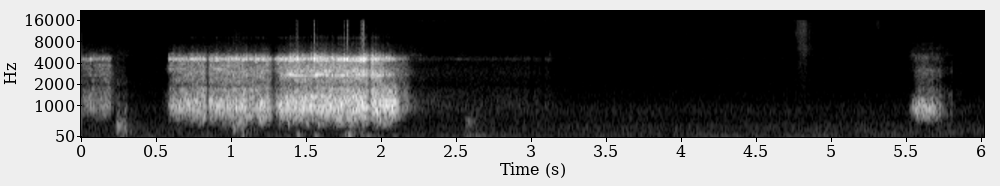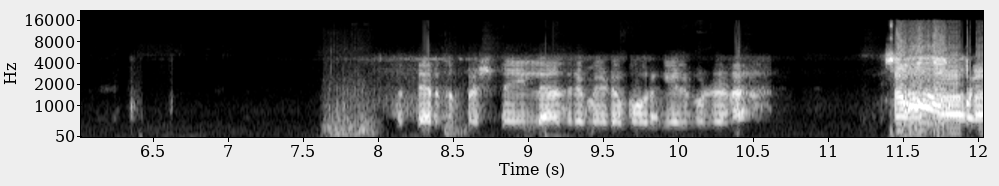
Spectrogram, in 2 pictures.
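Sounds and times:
microphone scraping and crackling: 0:07.6 - 0:08.7.

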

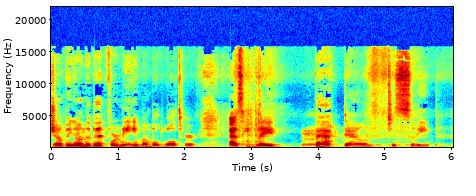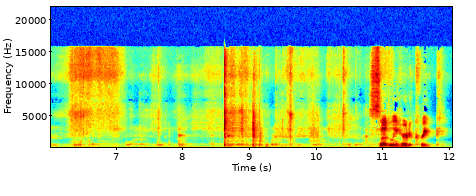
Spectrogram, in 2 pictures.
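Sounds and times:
book pages rustling: 0:06.3 - 0:10.8.

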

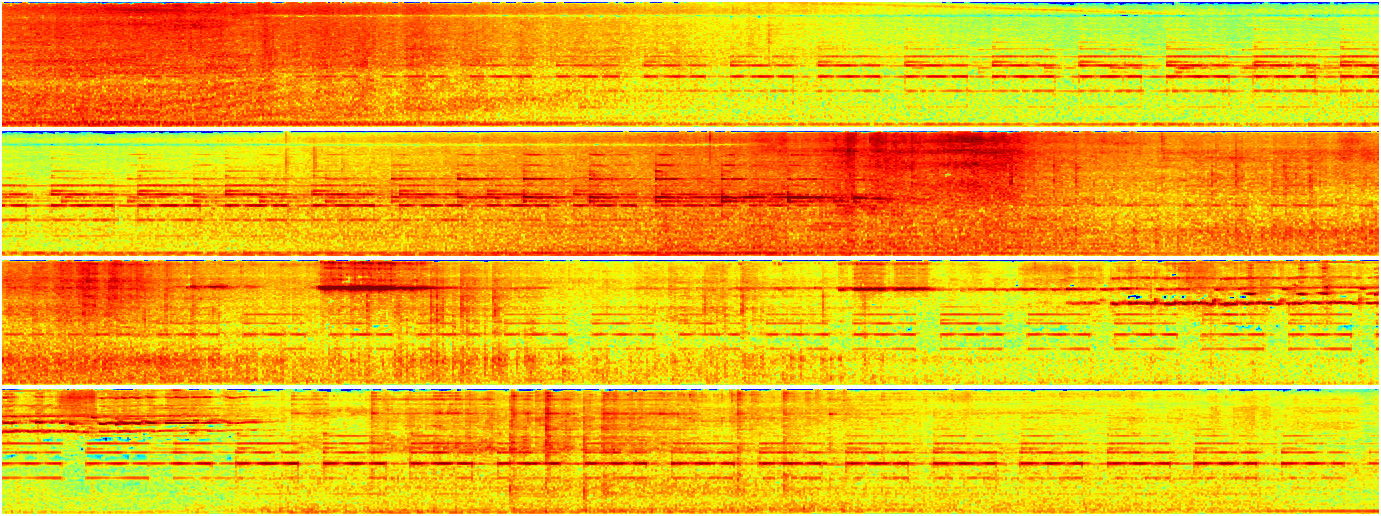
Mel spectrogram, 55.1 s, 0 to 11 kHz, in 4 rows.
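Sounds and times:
crossing bell ringing: 0:00.0 - 0:27.7, 0:28.3 - 0:55.0
diesel train passing: 0:00.0 - 0:55.0
train wheel squeal: 0:18.0 - 0:24.2, 0:28.3 - 0:50.8.

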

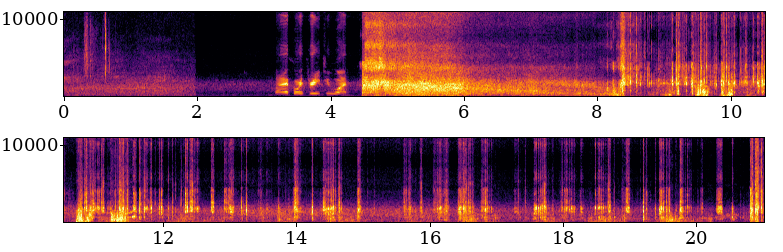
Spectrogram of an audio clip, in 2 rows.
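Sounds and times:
crackle of clicks and scrapes: 0:00.0 - 0:00.8, 0:08.0 - 0:21.0
rushing air: 0:04.4 - 0:10.8
wind buffeting and rattling: 0:07.2 - 0:21.0.

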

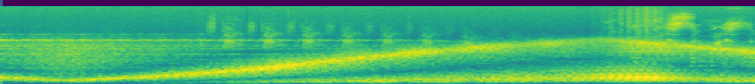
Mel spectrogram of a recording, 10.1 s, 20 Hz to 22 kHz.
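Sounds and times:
filtered noise sweep: 0:07.7 - 0:10.0.

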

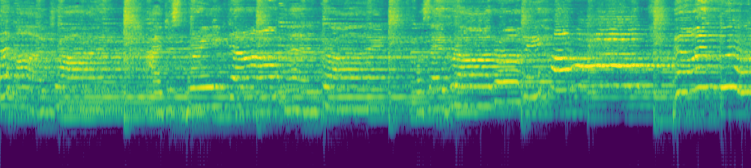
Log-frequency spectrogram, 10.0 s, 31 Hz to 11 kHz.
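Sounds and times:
woman singing karaoke: 0:00.0 - 0:10.0.

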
